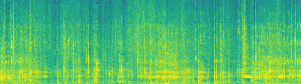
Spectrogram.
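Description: Empty aluminium cans clink and rattle against each other.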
